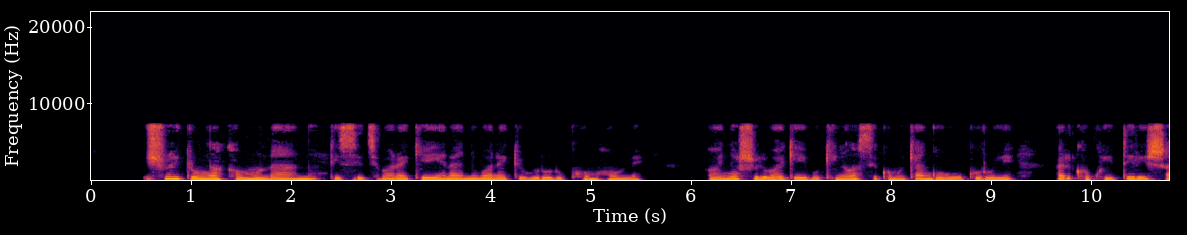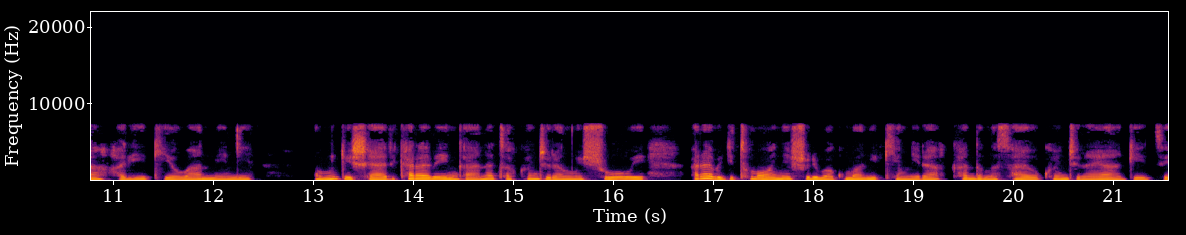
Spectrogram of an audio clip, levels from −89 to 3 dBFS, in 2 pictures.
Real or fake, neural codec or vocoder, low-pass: fake; codec, 24 kHz, 0.9 kbps, WavTokenizer, medium speech release version 1; 7.2 kHz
